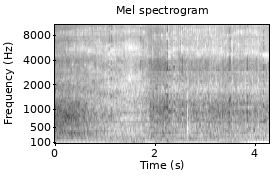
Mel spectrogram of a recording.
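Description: A game-drive vehicle's engine running at low revs, a steady low rumble.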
